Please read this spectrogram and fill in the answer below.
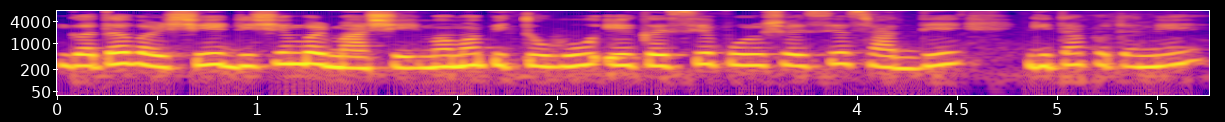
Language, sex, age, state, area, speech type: Sanskrit, female, 18-30, Assam, rural, spontaneous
